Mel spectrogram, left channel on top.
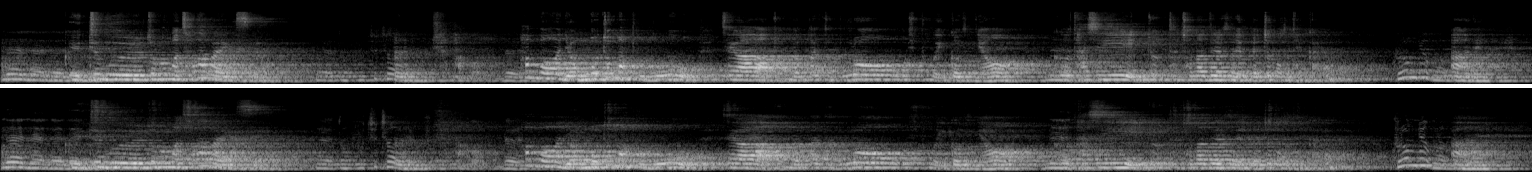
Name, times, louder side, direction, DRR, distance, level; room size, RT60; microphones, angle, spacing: voice 1, 0.0-1.1 3.2-5.3 7.4-7.7 10.4-10.9 12.1-12.3 13.9-15.0, right 1 dB, 60° right, 3 dB, 2.5 m, -29 dB
voice 2, 0.7-2.8 3.9-4.1 4.5-4.6 5.2-7.0 7.2-10.2 10.6-13.4 14.5-14.8, left 1 dB, 65° left, 1 dB, 5.2 m, -20 dB
26.5 x 25.0 x 7.9 m, 2.7 s
head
